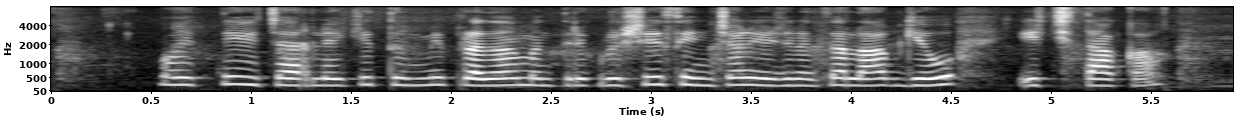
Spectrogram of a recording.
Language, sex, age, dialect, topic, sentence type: Marathi, female, 18-24, Standard Marathi, agriculture, statement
